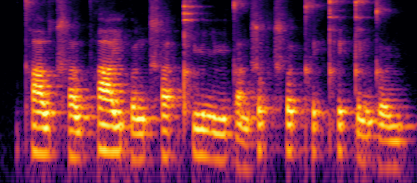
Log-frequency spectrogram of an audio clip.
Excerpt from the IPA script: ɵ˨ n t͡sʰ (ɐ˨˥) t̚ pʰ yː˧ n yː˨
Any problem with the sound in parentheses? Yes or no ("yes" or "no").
yes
